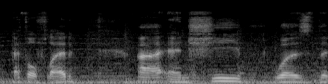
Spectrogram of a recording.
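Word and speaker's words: Æthelflæd: age this one's interesting this is ethel fled that is how you pronounce her name ethel fled uh and she was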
